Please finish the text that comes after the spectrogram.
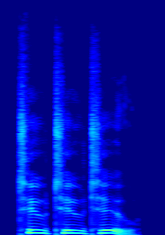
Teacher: instead of saying to, you can say T, a very unstressed T, but connect it to your next sound.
